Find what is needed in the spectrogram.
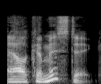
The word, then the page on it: alchemistic: British English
